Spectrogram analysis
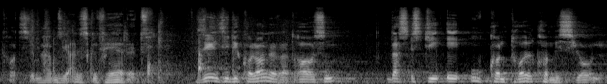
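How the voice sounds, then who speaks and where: A curt, officious site manager played by a man speaks in a radio crime drama. His voice sits at a middle pitch and is businesslike. It rings in a long hall reverb with faint noise behind it. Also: normal speed, lightly acted. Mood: stressed, curt. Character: brusque, officious male site security manager. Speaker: supporting character.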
